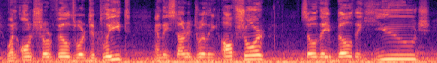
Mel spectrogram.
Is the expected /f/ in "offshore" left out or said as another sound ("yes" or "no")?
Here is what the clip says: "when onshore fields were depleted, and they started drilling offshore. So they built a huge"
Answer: no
